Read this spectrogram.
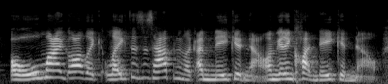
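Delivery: ordinary talk, nothing marked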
